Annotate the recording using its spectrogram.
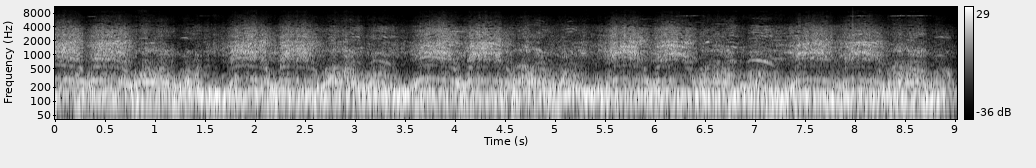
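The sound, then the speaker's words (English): A large crowd of Iranian protesters chants and shouts in loud, rhythmic unison, demanding that Supreme Leader Ayatollah Ali Khamenei step down after Tehran said its military mistakenly shot down a Ukrainian plane. The voices surge in repeated pulses over a constant roar of many people, with no pause throughout. “A group of Iranian protesters demanded Iran's Supreme Leader Ayatollah Ali Khamenei to step down on Saturday after Tehran said that its military had mistakenly shot down a Ukrainian plane, reports the Jerusalem Post.”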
